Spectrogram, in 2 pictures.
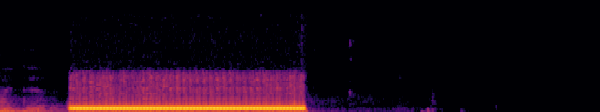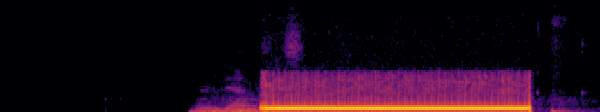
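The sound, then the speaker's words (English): A phone line rings out as a third person is dialed into a conference call: two long, steady buzzing ring tones, each about two seconds, separated by a pause of roughly four seconds, clear on the line. “Barb might be very slick here and just call her in while we're both on the phone”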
